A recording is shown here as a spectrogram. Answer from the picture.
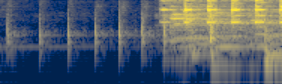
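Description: A run of quick, sharp knocks from the dalang rapping on the wooden puppet chest (cempala and kepyak), about five a second, cueing the gamelan. About a second and a half in, the gamelan comes in loudly with ringing metallophones and drum.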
